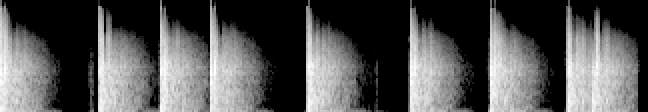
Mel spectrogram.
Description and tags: A series of shots made by processing a vintage Linn hand clap module with compressor, lfo-driven filter and reverb. Because of the lack of ambiance it easy to use for pistol shot Foley.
